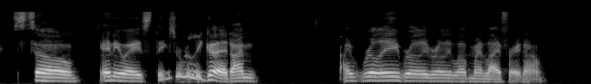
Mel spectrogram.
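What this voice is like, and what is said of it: Funny-sounding voice from a cold. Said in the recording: “I have like a slight cold. That's why my voice sounds so funny ... So now my voice sounds even worse”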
